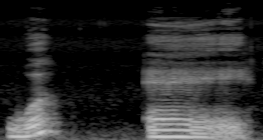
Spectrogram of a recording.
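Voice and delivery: W-a as two separate sounds, wuh, ay; isolated phonics sounds for W-a; sounding out. Shown as a demonstration. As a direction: break W-a into wuh, then a long ay. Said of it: "That A is the last thing I hear".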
